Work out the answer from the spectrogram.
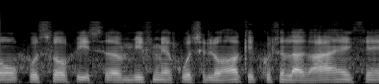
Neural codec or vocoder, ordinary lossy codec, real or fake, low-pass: codec, 16 kHz, 4.8 kbps, FACodec; none; fake; none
